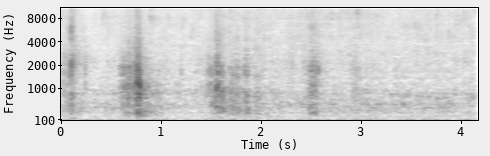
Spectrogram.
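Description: A rubber balloon squeaks as hands squeeze it.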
